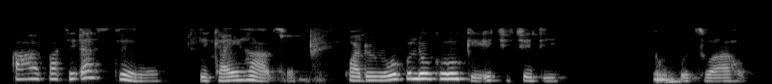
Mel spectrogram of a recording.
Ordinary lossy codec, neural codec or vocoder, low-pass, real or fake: none; codec, 16 kHz, 8 kbps, FunCodec, trained on LibriTTS, 25 frames a second; 5.4 kHz; fake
